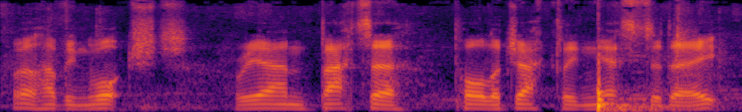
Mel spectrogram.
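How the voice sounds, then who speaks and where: A man's voice: medium pitch, flat delivery, normal speed. A man giving analytical live commentary on a darts match. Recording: loud background noise.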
